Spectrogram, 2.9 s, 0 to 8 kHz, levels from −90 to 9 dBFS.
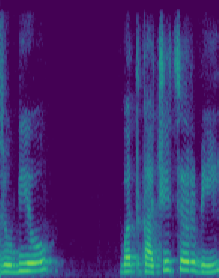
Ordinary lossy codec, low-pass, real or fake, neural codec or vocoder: none; none; fake; codec, 16 kHz, 4 kbps, FreqCodec, smaller model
